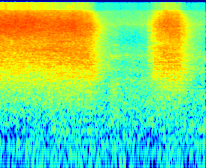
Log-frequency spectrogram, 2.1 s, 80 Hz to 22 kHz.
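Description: A can of WD-40 is sprayed onto a stuck VW Beetle engine cylinder, making two close bursts of hissing spray, a longer one and then a shorter one, at moderate volume with nothing else heard.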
